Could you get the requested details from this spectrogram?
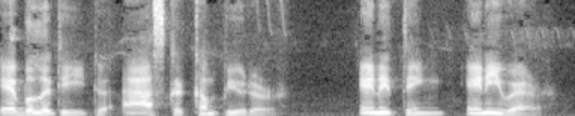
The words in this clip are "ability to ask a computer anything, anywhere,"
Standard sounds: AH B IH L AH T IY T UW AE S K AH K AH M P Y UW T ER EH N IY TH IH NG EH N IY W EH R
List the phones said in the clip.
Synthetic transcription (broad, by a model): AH B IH L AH T IY T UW AE S K AH K AH M P Y UW T ER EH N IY T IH NG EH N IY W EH R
